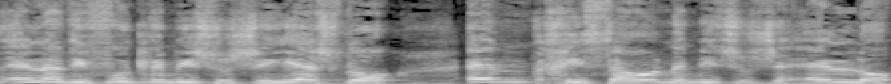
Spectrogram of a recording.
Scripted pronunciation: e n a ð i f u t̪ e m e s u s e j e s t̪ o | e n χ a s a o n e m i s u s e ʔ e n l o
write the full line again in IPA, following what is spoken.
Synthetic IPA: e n a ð i f u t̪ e m i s u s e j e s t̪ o | e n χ i s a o n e m i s u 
